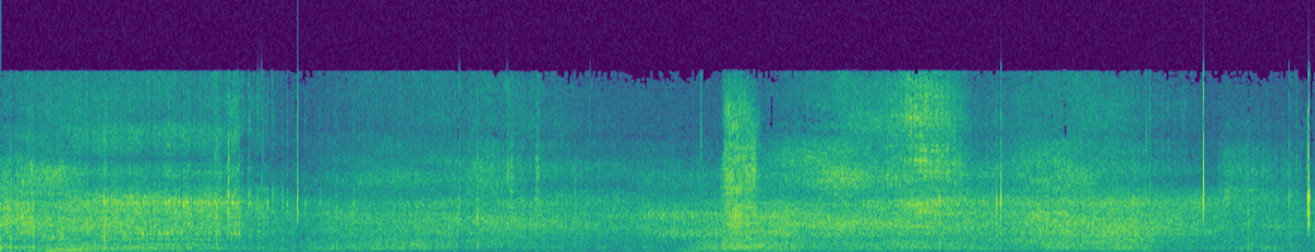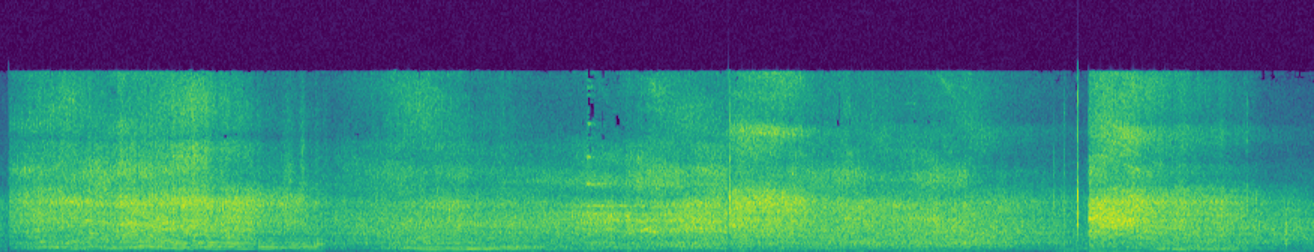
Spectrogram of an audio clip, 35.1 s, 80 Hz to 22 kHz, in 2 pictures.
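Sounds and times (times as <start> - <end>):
car engine revving: 0.0 - 8.0, 8.7 - 35.0
loud exhaust blast: 32.0 - 34.1.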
